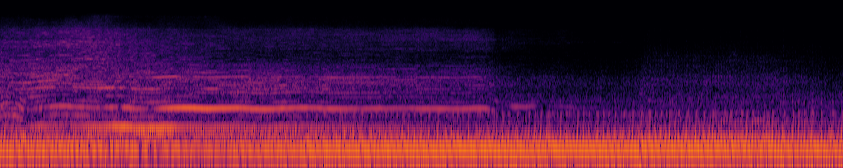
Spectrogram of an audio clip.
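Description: Snowmobile engine running steadily through deep powder snow, with a second snowmobile passing close by in the first second or two, its pitch bending as it goes by. About six seconds in, the higher hiss fades and the sound turns duller.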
